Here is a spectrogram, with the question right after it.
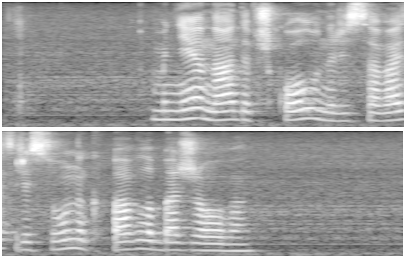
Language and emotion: Russian, neutral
